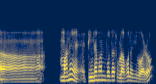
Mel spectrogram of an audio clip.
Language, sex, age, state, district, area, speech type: Assamese, male, 45-60, Assam, Tinsukia, urban, conversation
